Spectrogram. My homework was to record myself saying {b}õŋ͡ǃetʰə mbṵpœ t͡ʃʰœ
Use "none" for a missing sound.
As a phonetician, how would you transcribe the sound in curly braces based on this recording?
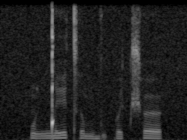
p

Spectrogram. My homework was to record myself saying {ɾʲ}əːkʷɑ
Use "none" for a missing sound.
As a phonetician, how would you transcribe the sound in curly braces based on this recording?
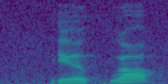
ɾʲ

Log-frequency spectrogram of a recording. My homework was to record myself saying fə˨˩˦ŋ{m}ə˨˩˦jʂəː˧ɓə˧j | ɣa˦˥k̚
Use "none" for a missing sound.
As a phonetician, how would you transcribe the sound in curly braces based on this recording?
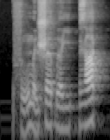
m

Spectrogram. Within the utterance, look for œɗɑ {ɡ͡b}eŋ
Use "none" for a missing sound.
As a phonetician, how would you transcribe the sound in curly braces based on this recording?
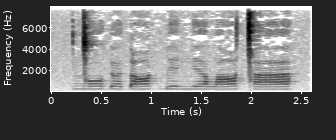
ɡ͡b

